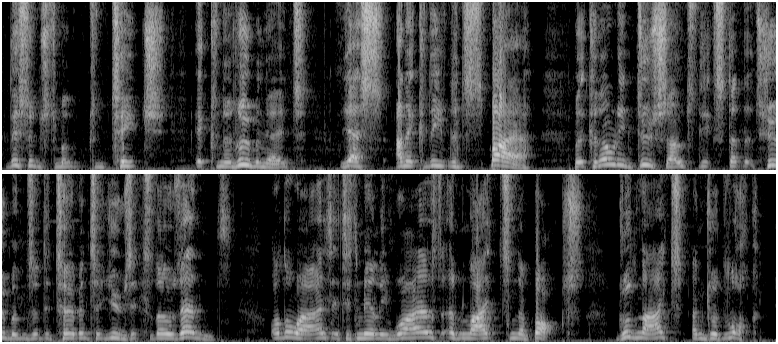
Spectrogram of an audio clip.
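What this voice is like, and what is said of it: Imitates another person's voice. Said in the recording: “I can try and do it in a Murrow impersonation ... Sorry, that was my Roy Hattersley.”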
